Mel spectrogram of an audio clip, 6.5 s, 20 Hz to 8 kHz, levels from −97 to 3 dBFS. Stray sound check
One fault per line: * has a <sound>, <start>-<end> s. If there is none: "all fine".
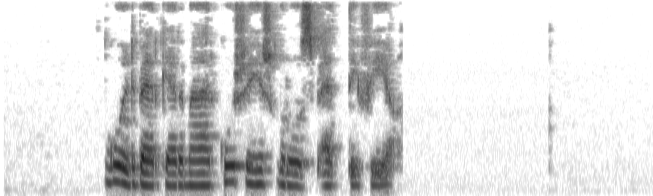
all fine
